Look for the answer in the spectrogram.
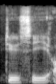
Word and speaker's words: Ducey: D-U-C-E-Y. And you're on Facebook and Twitter at Jake Ducey Author.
